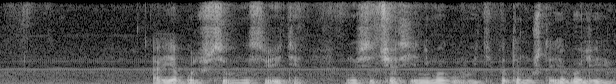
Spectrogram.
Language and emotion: Russian, sad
